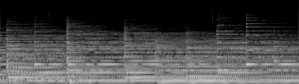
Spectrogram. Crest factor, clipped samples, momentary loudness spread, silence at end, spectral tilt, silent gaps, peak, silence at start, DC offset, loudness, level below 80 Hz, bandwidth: 12 dB; under 0.1%; 2 LU; 0 s; -7.5 dB/octave; none; -6 dBFS; 0 s; under 0.1%; -19 LUFS; -46 dBFS; 9.6 kHz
